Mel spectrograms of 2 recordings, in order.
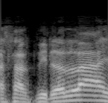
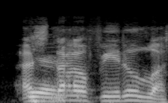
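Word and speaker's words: أستغفر الله: Jangan astagfirullah ya, Maci. Astaghfirullah.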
